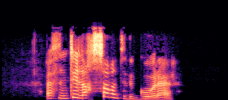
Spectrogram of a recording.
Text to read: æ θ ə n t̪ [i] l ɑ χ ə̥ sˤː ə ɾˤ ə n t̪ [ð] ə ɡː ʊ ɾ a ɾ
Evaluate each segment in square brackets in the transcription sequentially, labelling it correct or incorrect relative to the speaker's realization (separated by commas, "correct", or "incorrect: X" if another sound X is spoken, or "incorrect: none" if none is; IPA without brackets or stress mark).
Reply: correct, correct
